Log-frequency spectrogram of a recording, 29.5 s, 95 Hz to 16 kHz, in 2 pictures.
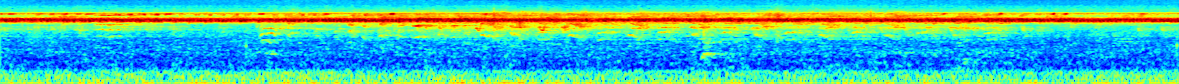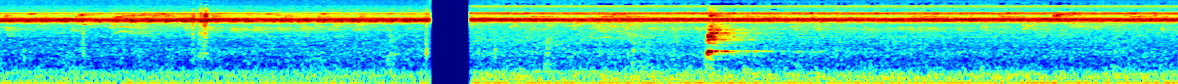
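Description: Steady, high insect chorus of crickets or cicadas, with one short sharp sound about two-thirds of the way through as the loudest moment. The sound cuts out completely for a moment about 20 seconds in.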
